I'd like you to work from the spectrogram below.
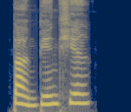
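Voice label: "半边天", Chinese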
